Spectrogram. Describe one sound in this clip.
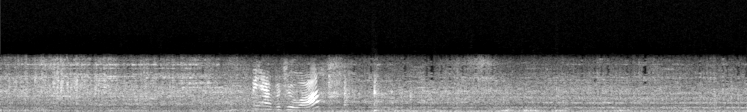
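A small train rumbles and clatters steadily along its track outdoors.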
